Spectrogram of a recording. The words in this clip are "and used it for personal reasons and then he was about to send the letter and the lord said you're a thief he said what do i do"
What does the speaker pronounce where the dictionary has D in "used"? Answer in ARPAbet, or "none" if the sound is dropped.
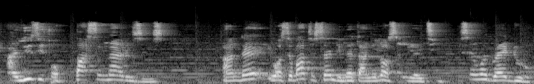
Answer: none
